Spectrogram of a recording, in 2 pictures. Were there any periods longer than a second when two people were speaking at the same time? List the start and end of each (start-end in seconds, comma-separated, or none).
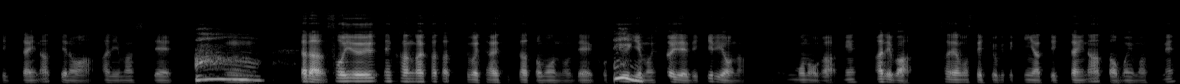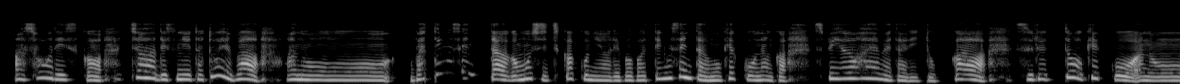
none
